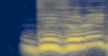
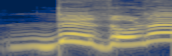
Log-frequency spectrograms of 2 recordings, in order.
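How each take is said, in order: First: Said in the usual way. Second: Sharp bark, pitched much higher. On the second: Acted. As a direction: snap the word Désolé back at him. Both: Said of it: "aboya Harry".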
